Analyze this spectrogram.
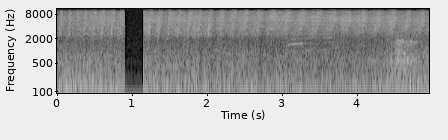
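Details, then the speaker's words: Cicada chirping, a loud steady high-pitched buzzing hiss played as an example of what tinnitus can sound like; tinnitus-like sound. "刚听到这段声音呢，是我们在每年七月在毕业的时候，大家可能可以听到的，叫做蝉鸣哈。"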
